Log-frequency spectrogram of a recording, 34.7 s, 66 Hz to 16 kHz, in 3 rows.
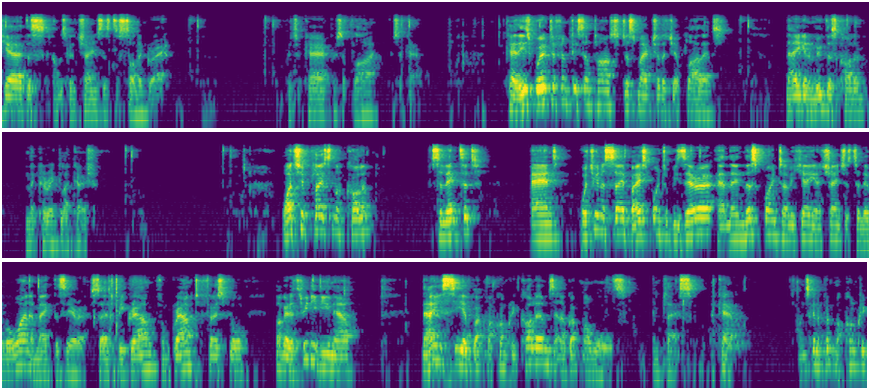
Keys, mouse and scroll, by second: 0.0 click, 0.9-1.6 scroll, 1.8 middle click, 2.6 click, 3.5 scroll, 3.6 click, 4.6 click, 5.4 click, 5.9 middle click, 6.1 middle click, 6.2 Escape, 6.4 Escape, 6.6 Escape, 9.2 Escape, 13.3 click, 14.5 click, 16.2 Escape, 16.5 Escape, 22.9 click, 23.5 click, 24.3 0, 24.5 Return, 26.0 click, 26.2-26.8 middle click, 27.3 click, 28.1 middle click, 28.5 middle click, 29.7 click, 31.2 click, 31.5 middle click, 32.0 Escape, 32.2 Escape, 33.8-34.6 shift+middle click.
